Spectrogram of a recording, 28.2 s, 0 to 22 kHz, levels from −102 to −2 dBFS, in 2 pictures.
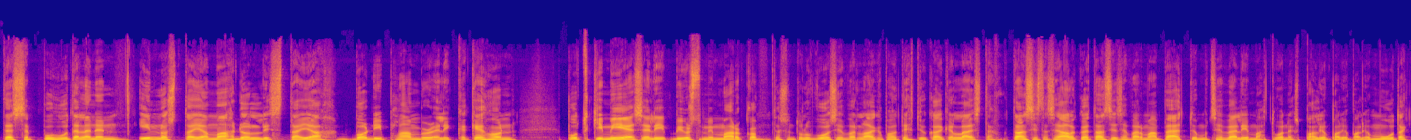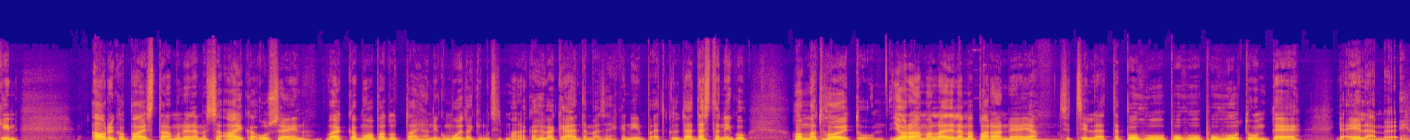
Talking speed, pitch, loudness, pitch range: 170 wpm, 95 Hz, -19 LUFS, 85-110 Hz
